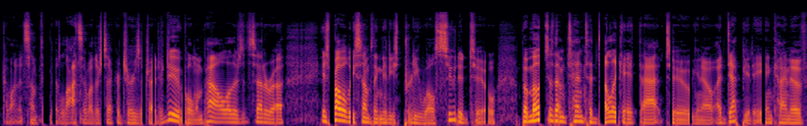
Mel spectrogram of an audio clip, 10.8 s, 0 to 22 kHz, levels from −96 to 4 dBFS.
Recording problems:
choppy; very; from 0.5 to 2.5 s, from 3.5 to 6.5 s and from 7 to 10 s; 11% of the speech affected

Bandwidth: 14.5 kHz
